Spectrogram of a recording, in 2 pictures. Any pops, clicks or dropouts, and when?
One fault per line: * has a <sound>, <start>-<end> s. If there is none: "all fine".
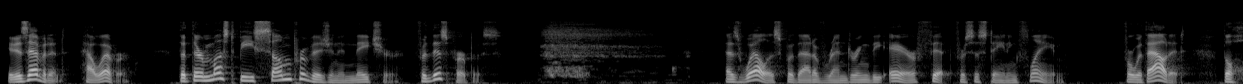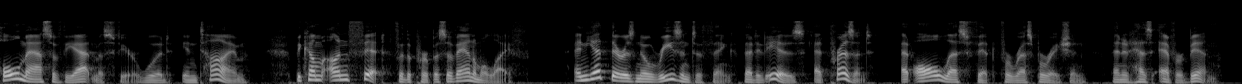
* has a sigh, 5.4-6.9 s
